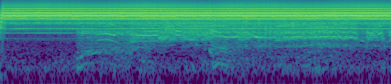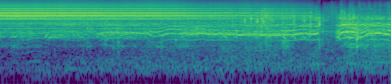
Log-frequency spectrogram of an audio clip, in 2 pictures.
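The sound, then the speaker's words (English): A shrill, sustained high-frequency Dolby film-score tone of stacked high pitches holds steadily and loudly throughout, building toward an apex, with wavering upper layers, before briefly dropping out near the end. “particularly the high frequency Dolby sound is really, really building, and you can kind of hear that. And it's going to an apex”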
